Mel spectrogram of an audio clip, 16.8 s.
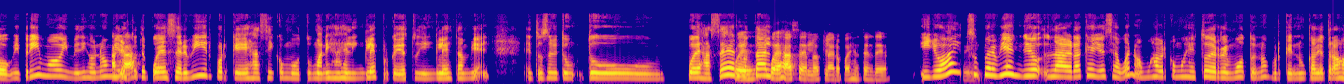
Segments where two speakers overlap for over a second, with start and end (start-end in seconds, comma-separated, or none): none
